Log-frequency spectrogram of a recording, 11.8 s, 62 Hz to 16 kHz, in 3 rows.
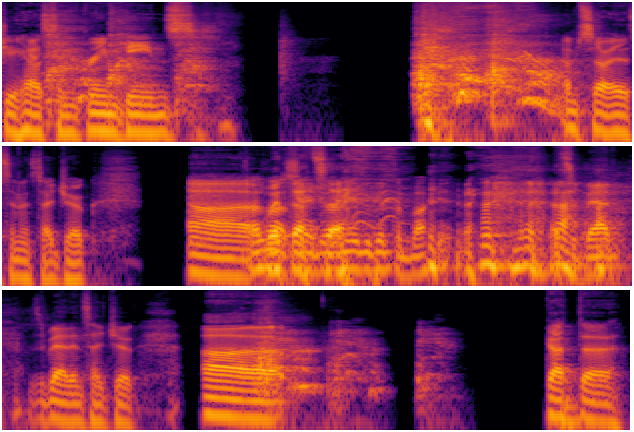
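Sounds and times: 
speech: 0.0s - 1.4s, 3.5s - 10.0s, 11.3s - 11.8s
person coughing harshly: 0.3s - 1.5s, 2.6s - 3.6s, 9.4s - 10.8s
laughter: 5.5s - 8.0s.

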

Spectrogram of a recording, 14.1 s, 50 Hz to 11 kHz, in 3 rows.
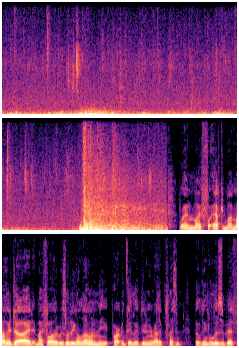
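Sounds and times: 
low thunder rumbling: 0.0s - 8.0s
steady rain: 0.0s - 8.0s
loud crack of thunder: 0.2s - 3.2s, 6.2s - 8.0s
speech: 8.3s - 14.0s.

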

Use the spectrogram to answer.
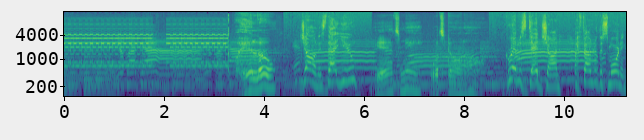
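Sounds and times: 
telephone ringing in a home in Florida: 0.0s - 3.4s
speech: 3.6s - 11.2s.

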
